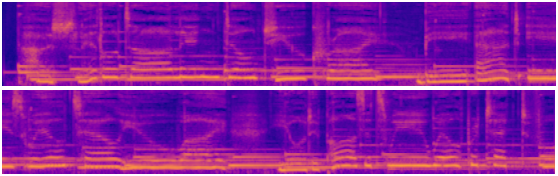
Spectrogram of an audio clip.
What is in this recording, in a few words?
Asian English Singing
